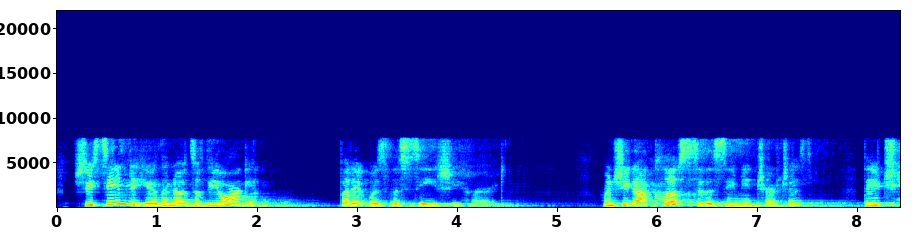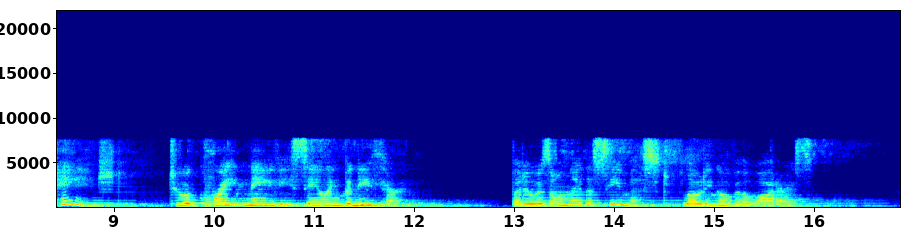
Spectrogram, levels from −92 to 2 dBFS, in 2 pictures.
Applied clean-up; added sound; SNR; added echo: neural separator model SepFormer DNS4.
